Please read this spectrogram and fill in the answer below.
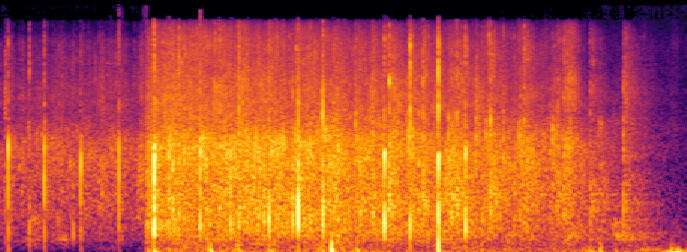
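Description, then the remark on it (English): An audience breaks into applause for Steve Hadley and his team: a few scattered claps at first, then a full, dense round of clapping that stays steady and fairly loud before tapering slightly at the end. “So please join me with a warm round of applause for Steve Hadley and his team.”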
